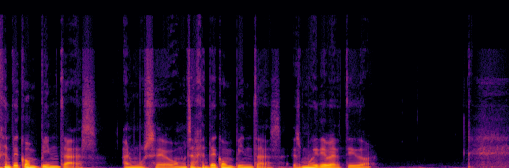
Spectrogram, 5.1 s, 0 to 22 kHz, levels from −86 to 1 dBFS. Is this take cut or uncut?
uncut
